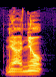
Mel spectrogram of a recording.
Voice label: "zazo", Apatani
